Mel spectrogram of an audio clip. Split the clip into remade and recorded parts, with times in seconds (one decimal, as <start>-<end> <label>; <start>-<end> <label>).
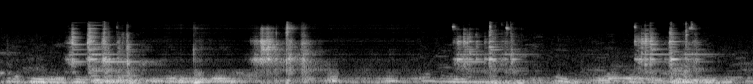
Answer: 0.0-1.4 recorded; 1.4-4.2 remade; 4.2-7.5 recorded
